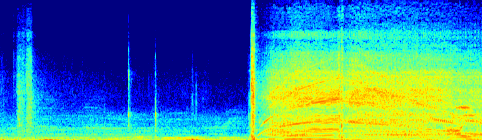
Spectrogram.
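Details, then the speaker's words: Squarebody truck that would not restart when warm; corroded neutral safety switch found and starter solenoid redone, starter tested after reinstall: a sharp click, then a fast wind-up to a strong, even high whir; normal starter motor spin. "that sounded way better cool way stronger too"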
